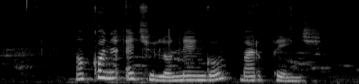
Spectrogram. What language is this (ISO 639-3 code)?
luo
